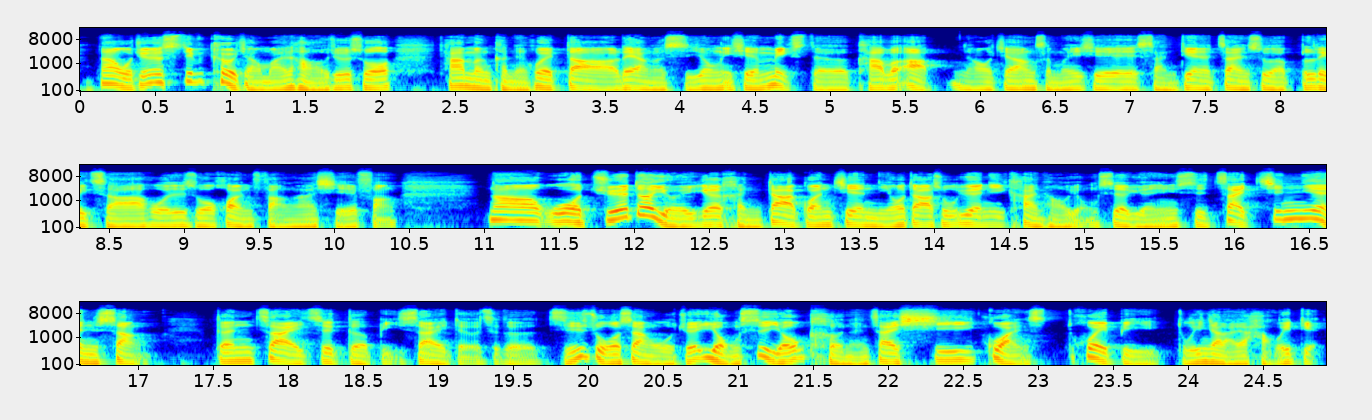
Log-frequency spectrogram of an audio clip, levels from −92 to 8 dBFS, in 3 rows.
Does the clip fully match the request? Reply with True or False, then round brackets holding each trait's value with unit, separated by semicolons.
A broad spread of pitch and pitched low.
False (4.4 semitones; 120 Hz)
